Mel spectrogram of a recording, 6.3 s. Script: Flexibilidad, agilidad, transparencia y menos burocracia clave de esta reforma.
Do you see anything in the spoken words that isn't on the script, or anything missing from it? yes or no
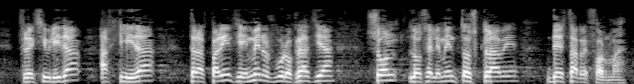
yes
